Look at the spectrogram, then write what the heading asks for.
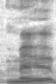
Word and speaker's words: Mihr: So the first thing to know about Mihr is actually her name is pronounced Mihr, but technically speaking as in mermaid. However, for some reason I still call her Mihr.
